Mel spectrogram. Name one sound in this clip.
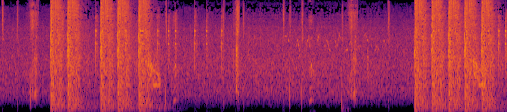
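Pistols fire in rapid bursts, with shots ringing out in an echoing space.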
